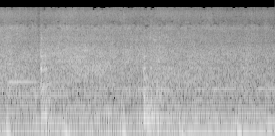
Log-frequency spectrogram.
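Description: Spicy fried pepper hake fish stirred in a hot frying pan: continuous sizzling and frying with repeated scraping stirs in a loose rhythm, close and fairly loud, with no talking.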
